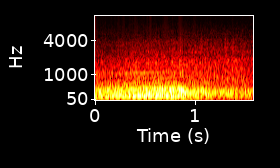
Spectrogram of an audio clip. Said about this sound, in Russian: Он ощутил, как слегка приподнялся нос самолета, услышал громкий рев еще не заглохшего мотора, почувствовал, как ударившись о землю колесами, самолет мягко подскочил в воздух, и настало томительное ожидание.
